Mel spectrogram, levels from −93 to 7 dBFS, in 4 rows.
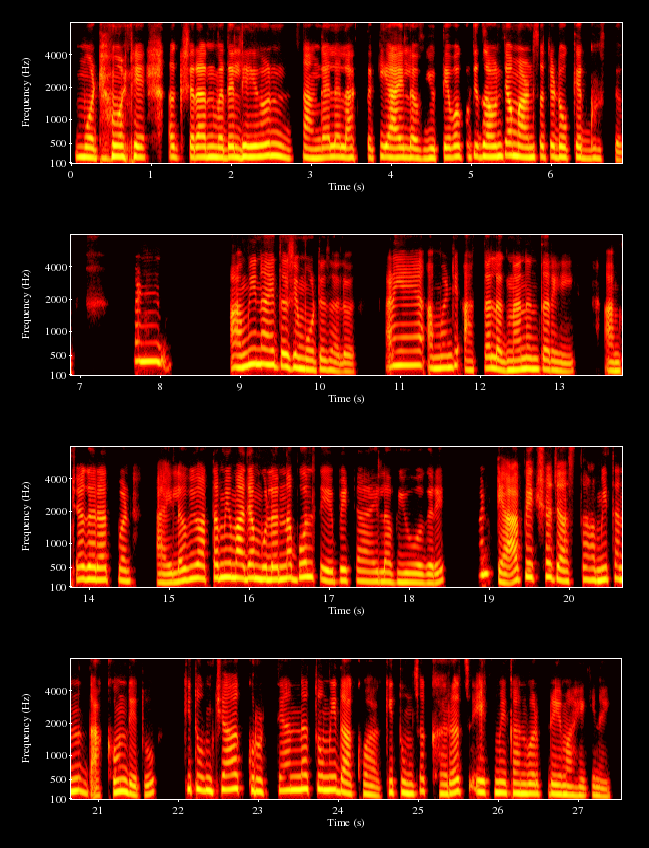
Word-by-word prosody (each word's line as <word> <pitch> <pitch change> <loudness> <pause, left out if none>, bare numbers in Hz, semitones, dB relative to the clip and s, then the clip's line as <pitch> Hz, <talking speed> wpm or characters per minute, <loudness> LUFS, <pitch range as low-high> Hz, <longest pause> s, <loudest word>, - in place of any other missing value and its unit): मोठ्या-मोठ्या 215 +2 +3 0.4
अक्षरांमध्ये 215 0 +3
लिहून 225 0 +4
सांगायला 205 +2 -1
लागतं 205 0 -2
की 220 -1 +1
आय 205 0 +4
लव्ह 190 -2 -1
यू 195 - +1
तेव्हा 210 +2 +1
कुठे 230 +1 -5
जाऊन 225 +1 +5
त्या 250 0 +3
माणसाच्या 220 -1 +2
डोक्यात 210 0 0
घुसतं. 180 -4 -8 0.8
पण 375 -1 +2 1.0
आम्ही 280 +6 +4
नाही 315 -1 +3
तसे 255 -2 +2
मोठे 210 -2 0
झालो. 175 -3 -5 0.4
आणि 290 +1 0 0.2
म्हणजे 245 +4 0
आता 200 +5 -5
लग्नानंतरही 200 -3 0 0.4
आमच्या 180 +8 -2
घरातपण 245 -3 0 0.4
आय 180 0 -1
लव्ह 230 +6 +1
यू 275 - +2
आता 270 +1 -1
मी 290 +1 +4
माझ्या 275 -1 +3
मुलांना 255 +1 +3
बोलते, 290 -7 +1
"बेटा 225 -1 -4
आय 205 0 -4
लव्ह 195 -2 -3
यू" 190 0 0
वगैरे, 180 +2 -2 0.5
पण 355 +1 +1
त्यापेक्षा 240 - +1
जास्त 220 0 -3
आम्ही 235 0 +1
त्यांना 255 0 +1
दाखवून 235 +8 0
देतो 190 +1 -2 0.4
की 290 - -1
तुमच्या 285 +1 +1 0.2
कृत्यांना 270 +3 0
तुम्ही 280 -1 +2
दाखवा 200 -6 -2
की 230 - -3
तुमचं 210 +2 0
खरंच 210 +5 -2
एकमेकांवर 220 -3 +1
प्रेम 190 -2 +1
आहे 170 -1 -3
की 175 - -7
नाही. 150 -3 -5
220 Hz, 135 wpm, -23 LUFS, 200-250 Hz, 1.0 s, जाऊन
